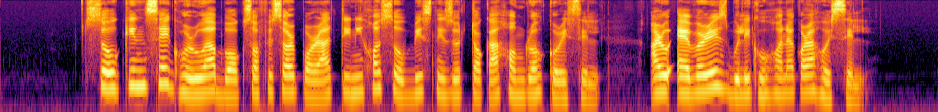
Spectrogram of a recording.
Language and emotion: Assamese, neutral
